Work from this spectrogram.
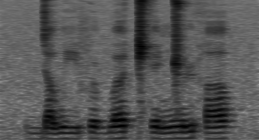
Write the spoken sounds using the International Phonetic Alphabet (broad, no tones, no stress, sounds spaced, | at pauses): ɟ a w i f ɵ b ɐ ǁʰ e ŋ͡ǁ ʉ h a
